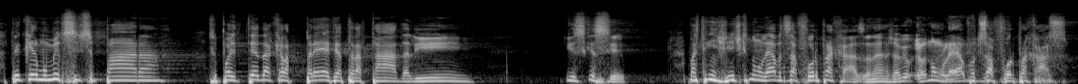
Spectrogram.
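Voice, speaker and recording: A man's voice: high voice, expressive, fairly quick. Brazilian man preaching in a reverberant hall. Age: middle-aged. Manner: conversational and jocular, with rhetorical questions and tag questions. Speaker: pastor preaching. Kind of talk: informal sermon with anecdotes. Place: church building, preaching to a congregation. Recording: long reverberant hall sound.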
